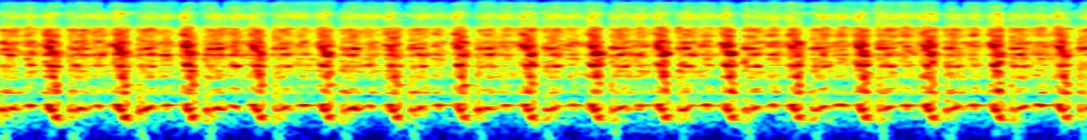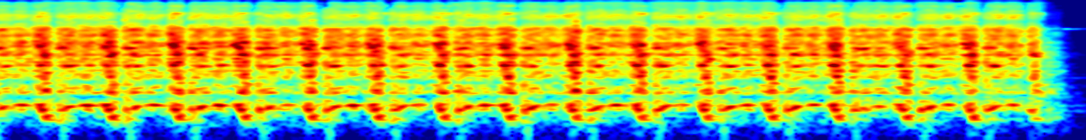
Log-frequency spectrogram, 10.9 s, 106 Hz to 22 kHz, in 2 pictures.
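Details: 2008 Baotian Tanco 50cc four-stroke scooter, half gutted, with fresh fuel: steady raspy cranking about three pulses a second, no firing; plug keeps getting wet, flooding, owner suspects a fouled carb.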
